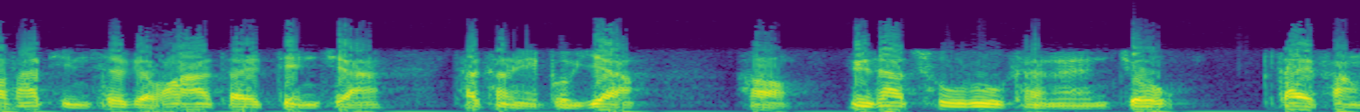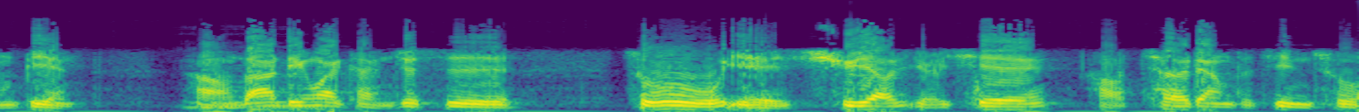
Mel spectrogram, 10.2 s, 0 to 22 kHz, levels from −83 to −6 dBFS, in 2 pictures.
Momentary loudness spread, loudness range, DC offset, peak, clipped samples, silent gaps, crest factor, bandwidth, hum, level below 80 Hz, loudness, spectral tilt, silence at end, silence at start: 8 LU; 3 LU; under 0.1%; 0 dBFS; under 0.1%; none; 14 dB; 11 kHz; none; -40 dBFS; -13 LUFS; -5.5 dB/octave; 0 s; 0 s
